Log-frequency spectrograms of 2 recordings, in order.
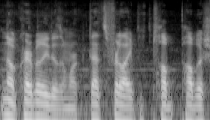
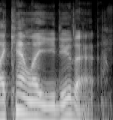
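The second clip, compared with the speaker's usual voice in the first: firm, commanding, authoritative tone. Imagining how the partner they are leaving would respond, imitating an authoritative tone. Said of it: "he says it in a more like authoritative tone".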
